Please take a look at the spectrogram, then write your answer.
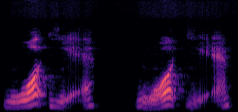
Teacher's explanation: keep the one at the back remain as third tone the one in front of it becomes second tone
